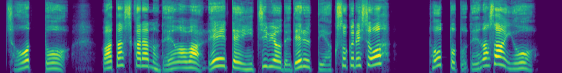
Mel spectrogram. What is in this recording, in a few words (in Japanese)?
着信ボイス; エレナ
